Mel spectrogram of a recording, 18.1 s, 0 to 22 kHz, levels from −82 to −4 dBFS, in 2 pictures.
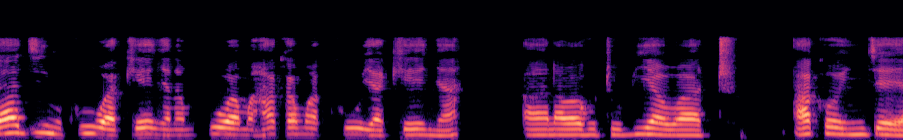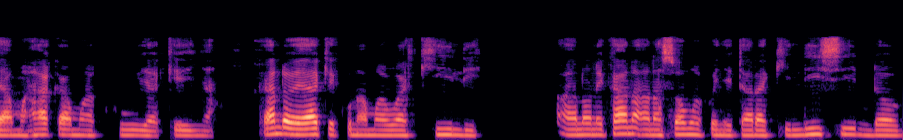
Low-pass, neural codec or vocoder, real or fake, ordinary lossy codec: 7.2 kHz; none; real; AAC, 48 kbps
